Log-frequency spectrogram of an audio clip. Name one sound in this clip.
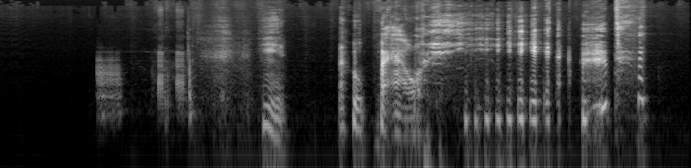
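A young woman talks and laughs with animation into a microphone.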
